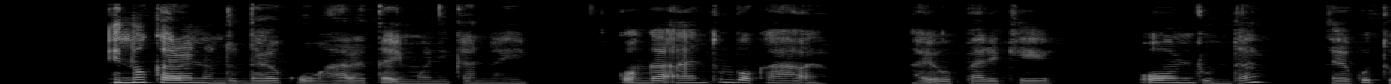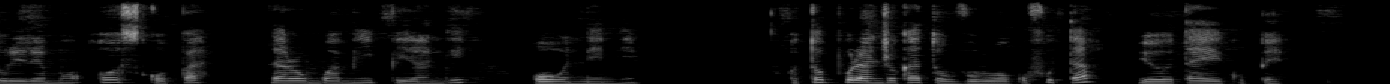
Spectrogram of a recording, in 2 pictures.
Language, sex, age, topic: Oshiwambo, female, 25-35, finance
